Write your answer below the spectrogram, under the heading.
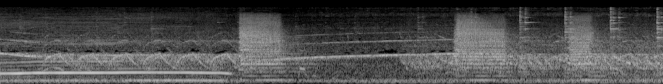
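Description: Several fire engine sirens sounding together: a fast yelp, a steady held tone that stops a little over two seconds in, and a slow rising wail. Three short, loud blasts come about two and a half, four and a half and nearly six seconds in.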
